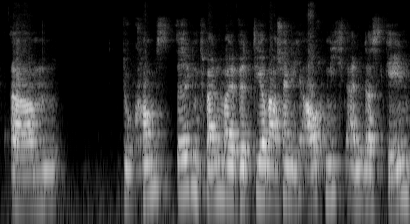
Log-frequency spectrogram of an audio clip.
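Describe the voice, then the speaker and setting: Amid audible room echo, a man speaks at a fairly slow pace in a fairly high pitch with ordinary pitch variation. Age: 50s. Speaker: personal trainer and naturopath. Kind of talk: interview. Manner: halting.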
